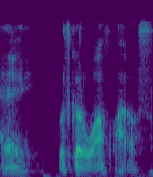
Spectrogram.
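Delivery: very quiet, hushed whisper. Retelling asking a friend to go out: retelling a whisper. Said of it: "I would whisper to Dimitri".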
